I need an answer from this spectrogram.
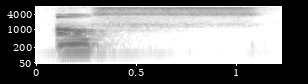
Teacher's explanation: مخرج کے اندر تو آواز آئے گی اس، سانس بھی جاری ہو رہا ہے، آواز بھی جاری ہو رہی ہے۔ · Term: رخاوت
